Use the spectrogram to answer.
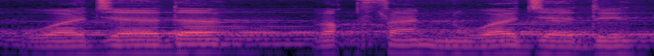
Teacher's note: دال پر قلقلہ کریں گے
